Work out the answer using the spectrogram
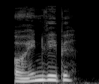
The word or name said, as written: øjenvippe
